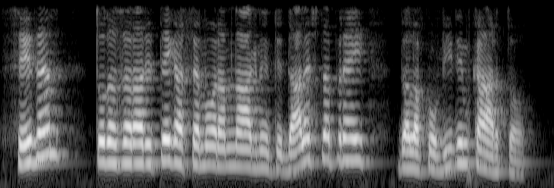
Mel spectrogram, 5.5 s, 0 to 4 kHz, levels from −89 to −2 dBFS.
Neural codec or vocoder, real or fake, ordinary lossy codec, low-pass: none; real; none; 3.6 kHz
